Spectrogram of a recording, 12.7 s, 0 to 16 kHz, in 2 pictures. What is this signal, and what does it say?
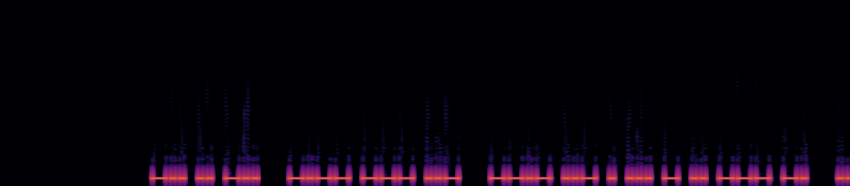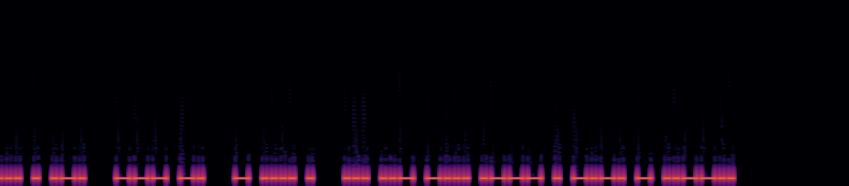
Morse code, heard as a keyed tone, about 34 wpm, 700 Hz. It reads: DID YOU QUESTION HER ON THE SUBJECT?
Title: Sentences from Top 800 Words 35wpm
